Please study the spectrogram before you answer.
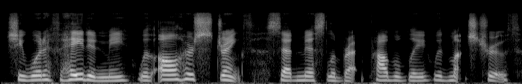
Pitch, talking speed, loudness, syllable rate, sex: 190 Hz, 195 wpm, -21 LUFS, 4.3 syllables/s, female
